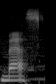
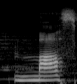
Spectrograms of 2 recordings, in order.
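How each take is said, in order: First: The word is said with an American vowel. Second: The word is said with a British vowel. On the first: It is the speaker's usual way of saying it. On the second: It copies how British speakers say it.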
